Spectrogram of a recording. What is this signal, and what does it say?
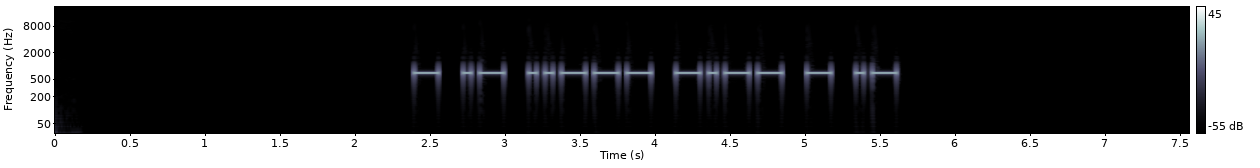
Morse code, heard as a keyed tone, about 21 wpm, 700 Hz. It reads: TA2YTA
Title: DXCC-100 Call Signs - 6 Characters - 22wpm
